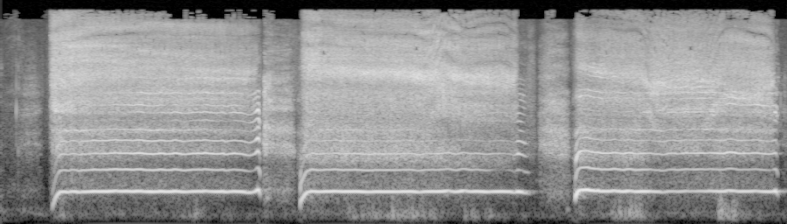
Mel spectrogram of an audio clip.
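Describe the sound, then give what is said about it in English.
A voice mimics a hair dryer blowing with three loud, sustained whistling tones at a steady pitch, each about two seconds long and backed by breathy hiss, separated by short breaks. “So I got a hair dryer, and I plug it in.”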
